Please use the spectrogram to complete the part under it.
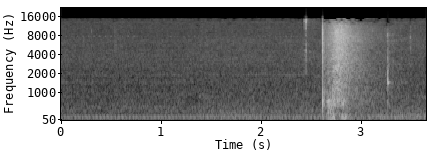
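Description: A fuse fizzes and sprays sparks.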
